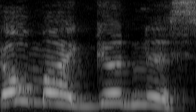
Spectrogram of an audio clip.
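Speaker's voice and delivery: very high, prissy, fussy put-on robot voice. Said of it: "that was kinda my impression of C three P O".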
